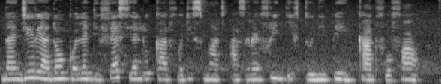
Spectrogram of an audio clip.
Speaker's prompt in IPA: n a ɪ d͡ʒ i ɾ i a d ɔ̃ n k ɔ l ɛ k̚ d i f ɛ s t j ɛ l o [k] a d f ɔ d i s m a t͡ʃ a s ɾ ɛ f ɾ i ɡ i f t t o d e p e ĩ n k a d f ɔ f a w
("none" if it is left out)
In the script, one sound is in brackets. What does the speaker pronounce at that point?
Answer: k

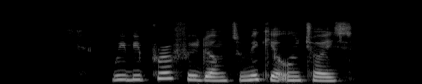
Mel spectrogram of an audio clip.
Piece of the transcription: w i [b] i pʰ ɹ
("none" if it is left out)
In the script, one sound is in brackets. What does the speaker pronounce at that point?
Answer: b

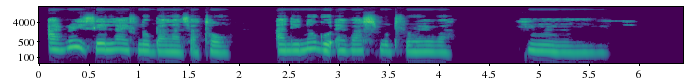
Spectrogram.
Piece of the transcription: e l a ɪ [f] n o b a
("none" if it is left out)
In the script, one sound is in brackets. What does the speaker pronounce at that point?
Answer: f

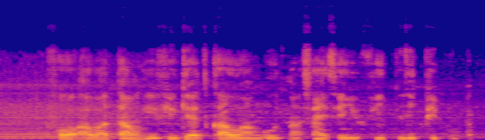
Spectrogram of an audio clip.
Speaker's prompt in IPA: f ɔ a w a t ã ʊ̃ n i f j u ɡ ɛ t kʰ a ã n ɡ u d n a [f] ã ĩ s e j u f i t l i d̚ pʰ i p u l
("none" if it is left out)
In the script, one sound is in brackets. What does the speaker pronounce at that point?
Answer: s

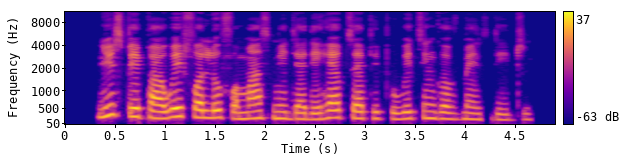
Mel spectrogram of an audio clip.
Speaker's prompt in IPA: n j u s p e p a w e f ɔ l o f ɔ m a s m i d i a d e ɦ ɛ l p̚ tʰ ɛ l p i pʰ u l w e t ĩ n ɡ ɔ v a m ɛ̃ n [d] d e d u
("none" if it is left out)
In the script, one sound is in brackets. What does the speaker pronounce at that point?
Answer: t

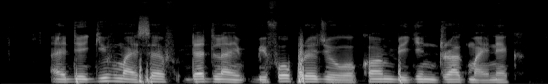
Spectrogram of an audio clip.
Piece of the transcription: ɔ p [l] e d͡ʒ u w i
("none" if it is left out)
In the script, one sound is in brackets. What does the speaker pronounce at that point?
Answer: ɹ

